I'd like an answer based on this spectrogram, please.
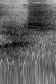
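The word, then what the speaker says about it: Æ: is pronounced Ash.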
